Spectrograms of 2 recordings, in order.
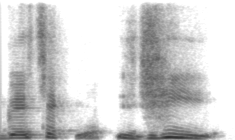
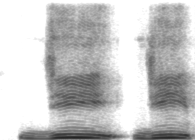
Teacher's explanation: Jim di sini dijaga juga sifat syiddahnya, jaharnya, jangan dihamuskan. Biasanya ji, jadi becek ya, ji, karena dia mengalirkan udara, seharusnya ditahan.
